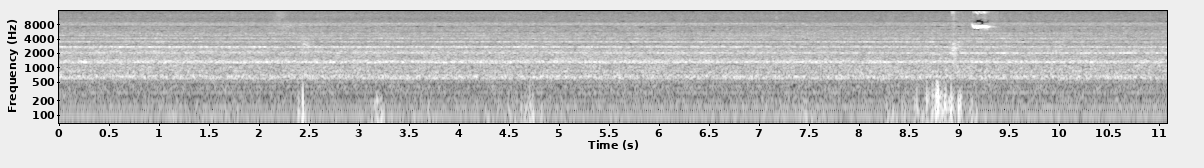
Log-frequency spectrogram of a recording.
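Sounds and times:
air pump humming: 0:07.2 - 0:09.7.

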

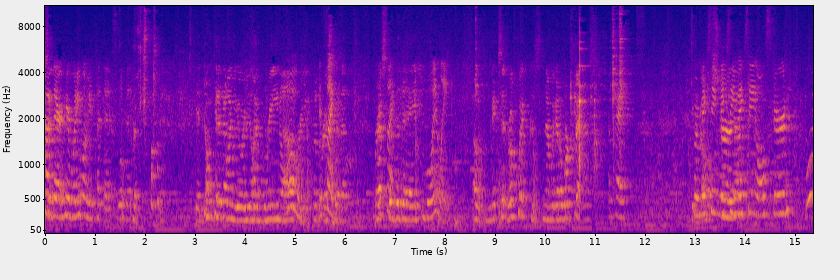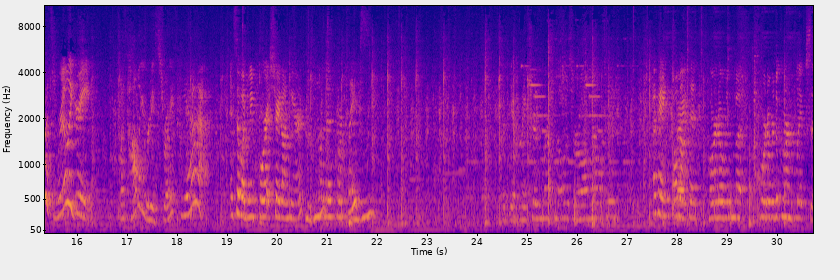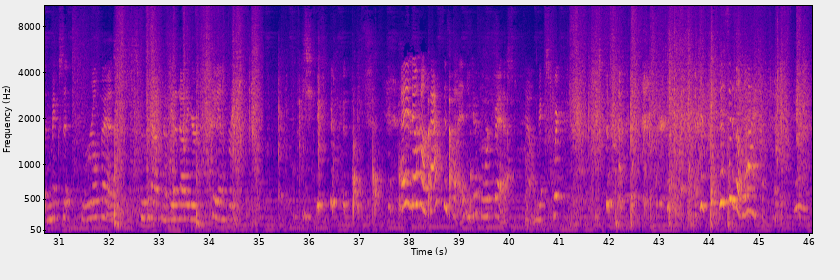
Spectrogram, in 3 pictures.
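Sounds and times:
wooden spoon stirring in saucepan: 0:15.8 - 0:35.5, 0:40.7 - 0:46.0
wooden spoon stirring cereal: 0:30.9 - 0:35.1, 0:40.8 - 0:46.0
person laughing: 0:35.9 - 0:37.8, 0:41.7 - 0:44.0.

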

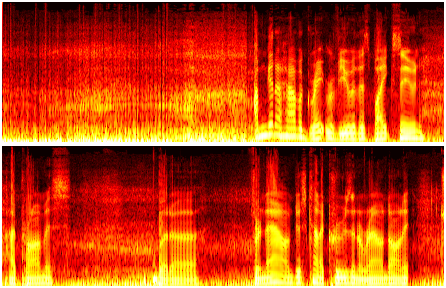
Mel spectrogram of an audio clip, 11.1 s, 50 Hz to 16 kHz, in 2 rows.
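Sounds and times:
wind rush on microphone: 0:00.0 - 0:03.2
motorcycle engine under throttle: 0:00.0 - 0:11.0.

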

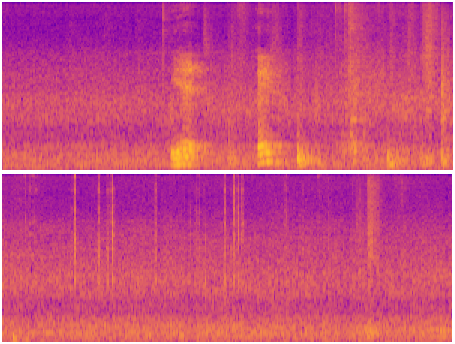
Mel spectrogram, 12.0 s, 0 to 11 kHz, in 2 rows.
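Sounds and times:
low steady hum: 0:00.0 - 0:12.0
handling noises: 0:04.0 - 0:06.5.

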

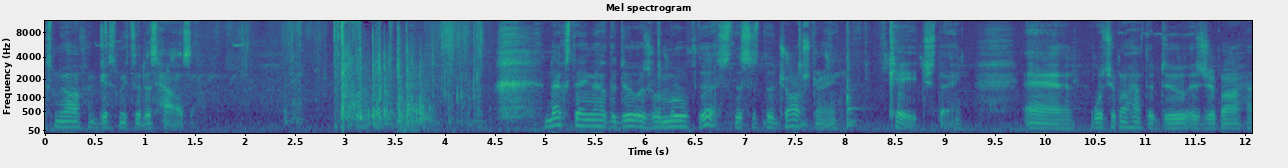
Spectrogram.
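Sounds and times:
objects rattling and rustling: 0:02.3 - 0:04.6.

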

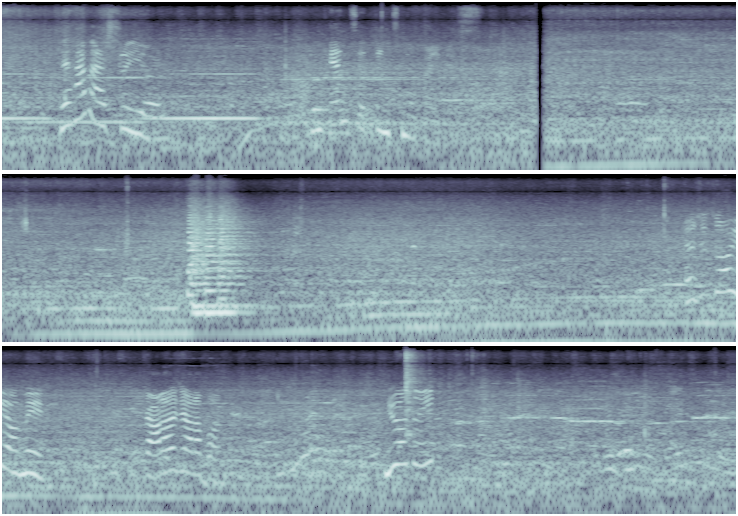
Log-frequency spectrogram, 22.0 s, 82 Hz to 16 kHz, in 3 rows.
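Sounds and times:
street traffic rumble: 0:00.0 - 0:22.0
car horn honk: 0:09.2 - 0:10.2.

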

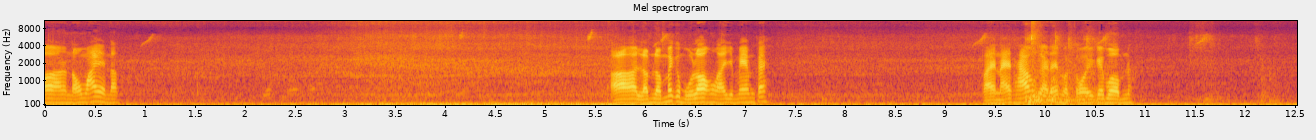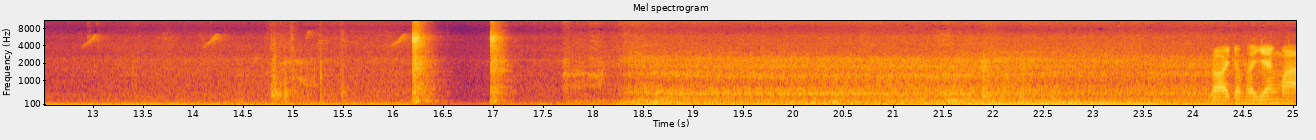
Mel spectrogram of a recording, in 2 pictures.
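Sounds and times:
excavator diesel engine idling: 0:00.0 - 0:18.1, 0:18.8 - 0:25.0.

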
